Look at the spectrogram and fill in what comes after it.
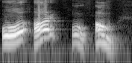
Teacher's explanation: ओ औ कंठ ओष्ठ यानी कंठ और ओष्ठ के सहयोग से होता है।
